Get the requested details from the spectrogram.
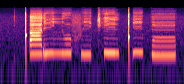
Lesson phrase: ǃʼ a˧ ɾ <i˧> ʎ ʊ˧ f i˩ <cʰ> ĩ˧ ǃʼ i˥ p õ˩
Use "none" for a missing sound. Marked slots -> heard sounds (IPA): i˧, cʰ

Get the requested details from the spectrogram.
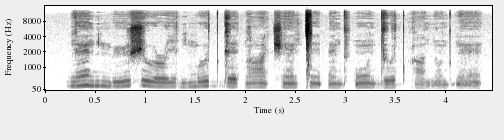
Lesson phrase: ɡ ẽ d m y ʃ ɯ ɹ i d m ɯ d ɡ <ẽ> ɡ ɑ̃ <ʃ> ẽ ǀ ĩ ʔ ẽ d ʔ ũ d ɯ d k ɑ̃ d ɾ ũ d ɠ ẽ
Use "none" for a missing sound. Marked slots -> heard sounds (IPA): e, t͡ʃ

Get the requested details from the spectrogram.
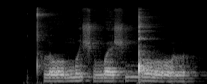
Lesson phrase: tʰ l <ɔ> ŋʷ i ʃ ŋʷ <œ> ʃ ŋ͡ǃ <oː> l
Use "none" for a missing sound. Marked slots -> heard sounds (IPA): o, ɛ, oː

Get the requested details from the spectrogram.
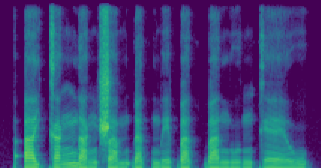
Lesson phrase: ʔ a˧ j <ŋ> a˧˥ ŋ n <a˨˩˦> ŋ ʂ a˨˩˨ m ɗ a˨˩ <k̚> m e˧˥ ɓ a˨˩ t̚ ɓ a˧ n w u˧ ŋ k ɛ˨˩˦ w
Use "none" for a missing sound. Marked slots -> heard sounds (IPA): k, a˨˩˦, t̚

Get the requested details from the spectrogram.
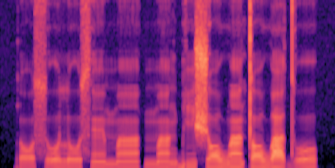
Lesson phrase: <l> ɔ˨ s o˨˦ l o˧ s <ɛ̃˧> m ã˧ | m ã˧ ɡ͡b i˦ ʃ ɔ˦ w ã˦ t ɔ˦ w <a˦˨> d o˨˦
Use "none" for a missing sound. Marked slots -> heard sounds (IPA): ɾ, ɛ̃˧, a˦˨

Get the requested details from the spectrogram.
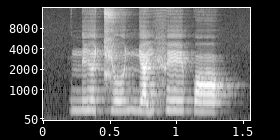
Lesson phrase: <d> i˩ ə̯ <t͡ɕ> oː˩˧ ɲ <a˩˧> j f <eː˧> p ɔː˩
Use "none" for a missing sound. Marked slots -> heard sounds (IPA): n, t͡ɕ, a˩˧, eː˧

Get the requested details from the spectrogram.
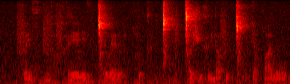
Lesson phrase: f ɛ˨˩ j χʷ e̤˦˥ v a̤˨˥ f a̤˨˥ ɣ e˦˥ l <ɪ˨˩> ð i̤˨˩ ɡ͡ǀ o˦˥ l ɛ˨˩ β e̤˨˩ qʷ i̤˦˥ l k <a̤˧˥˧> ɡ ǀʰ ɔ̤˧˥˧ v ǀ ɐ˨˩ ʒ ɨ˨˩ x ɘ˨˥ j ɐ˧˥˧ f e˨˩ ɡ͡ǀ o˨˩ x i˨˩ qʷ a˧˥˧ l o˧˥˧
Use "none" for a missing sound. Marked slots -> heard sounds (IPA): i˨˩, a̤˧˥˧

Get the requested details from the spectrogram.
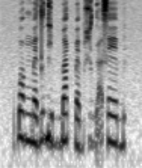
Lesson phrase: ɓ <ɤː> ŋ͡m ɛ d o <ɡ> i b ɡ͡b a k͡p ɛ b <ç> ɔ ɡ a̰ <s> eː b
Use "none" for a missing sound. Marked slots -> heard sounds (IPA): ɔː, ɡ, ç, s

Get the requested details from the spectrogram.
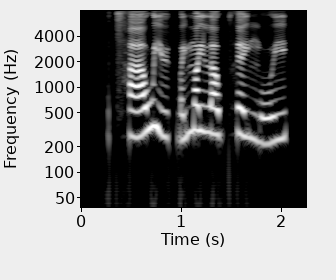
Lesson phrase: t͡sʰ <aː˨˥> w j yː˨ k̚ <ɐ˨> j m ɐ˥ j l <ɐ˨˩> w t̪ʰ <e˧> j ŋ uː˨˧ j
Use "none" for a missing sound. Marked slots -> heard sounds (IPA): aː˨˥, ɐ˨˥, ɐ˧, e˧

